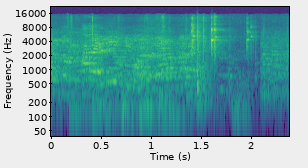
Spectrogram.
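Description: Children playing and chattering, with a sharp knock about one and a half seconds in.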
